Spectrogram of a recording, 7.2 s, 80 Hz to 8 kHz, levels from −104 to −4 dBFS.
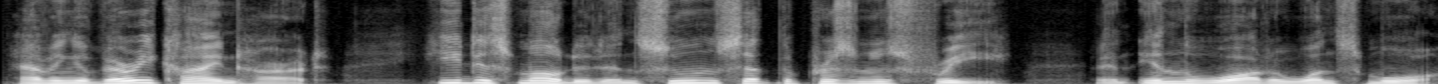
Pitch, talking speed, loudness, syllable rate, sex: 150 Hz, 160 wpm, -16 LUFS, 4.1 syllables/s, male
